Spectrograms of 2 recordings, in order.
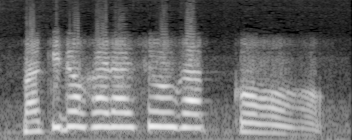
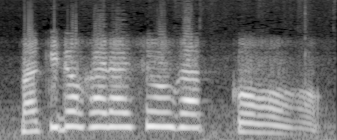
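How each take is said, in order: Both takes have the same delivery.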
